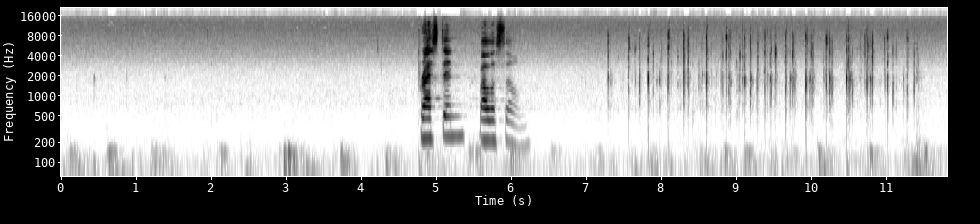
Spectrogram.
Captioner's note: applause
